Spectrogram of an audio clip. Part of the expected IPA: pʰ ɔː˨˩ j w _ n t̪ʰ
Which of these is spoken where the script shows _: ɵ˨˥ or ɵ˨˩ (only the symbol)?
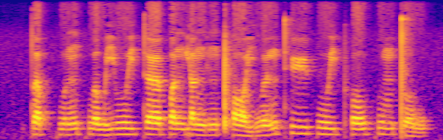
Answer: ɵ˨˥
